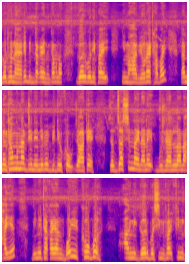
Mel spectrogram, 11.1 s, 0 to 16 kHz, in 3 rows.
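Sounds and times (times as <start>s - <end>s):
high-pitched insect trill: 0.0s - 11.0s
man talking: 0.0s - 11.0s.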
